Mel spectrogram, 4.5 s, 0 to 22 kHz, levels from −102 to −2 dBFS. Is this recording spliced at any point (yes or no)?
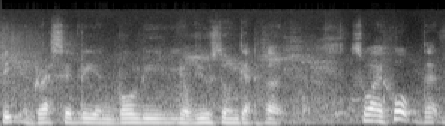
yes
